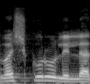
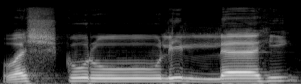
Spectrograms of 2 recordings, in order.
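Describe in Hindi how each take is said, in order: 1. यह वाक्यांश छोटा और झटके से बोला जाता है। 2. यह वाक्यांश लंबा खींचकर और बढ़ाकर बोला जाता है। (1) "नहीं पढ़ना" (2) "थोड़ा लंबा करके पढ़िएगा"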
